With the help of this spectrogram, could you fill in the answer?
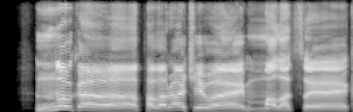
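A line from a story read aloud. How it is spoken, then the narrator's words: Shouting to a crowd. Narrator (Russian): кричал он с балкона, гудевшей на мысу толпе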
